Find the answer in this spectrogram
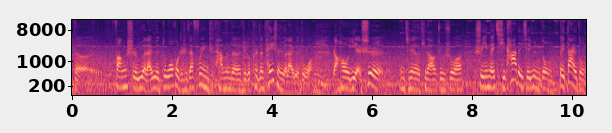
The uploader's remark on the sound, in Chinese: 是在爱丁堡市中心的 Princess Garden 露天录制的（环境音警告）。2017年Fringe现场录制特别节目。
